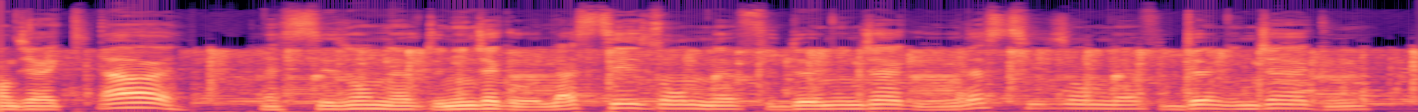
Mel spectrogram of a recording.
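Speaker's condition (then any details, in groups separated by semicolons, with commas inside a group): No condition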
